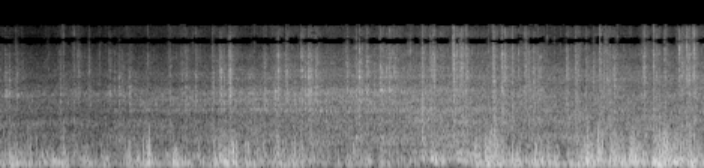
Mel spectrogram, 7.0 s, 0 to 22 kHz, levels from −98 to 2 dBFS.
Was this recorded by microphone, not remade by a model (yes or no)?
yes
